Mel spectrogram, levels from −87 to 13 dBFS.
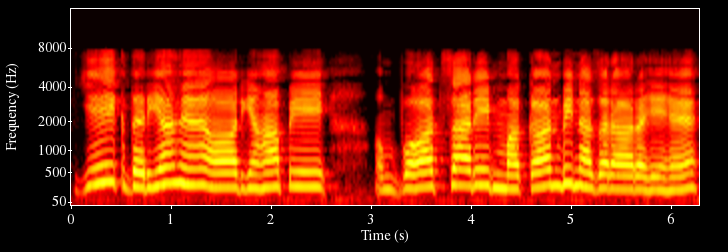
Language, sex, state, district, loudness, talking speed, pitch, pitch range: Hindi, female, Uttar Pradesh, Lalitpur, -13 LUFS, 145 wpm, 255 Hz, 235-275 Hz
